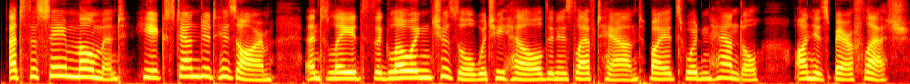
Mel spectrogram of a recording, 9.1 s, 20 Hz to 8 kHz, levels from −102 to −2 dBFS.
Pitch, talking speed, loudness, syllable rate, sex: 225 Hz, 185 wpm, -18 LUFS, 4.2 syllables/s, female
